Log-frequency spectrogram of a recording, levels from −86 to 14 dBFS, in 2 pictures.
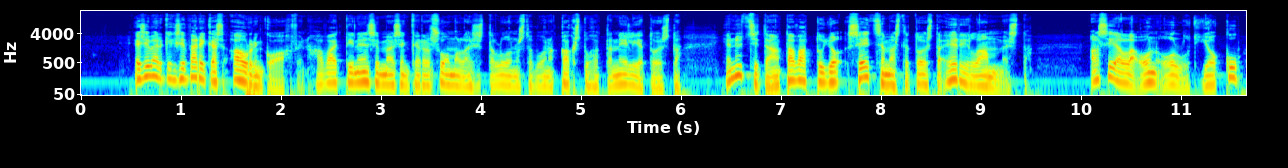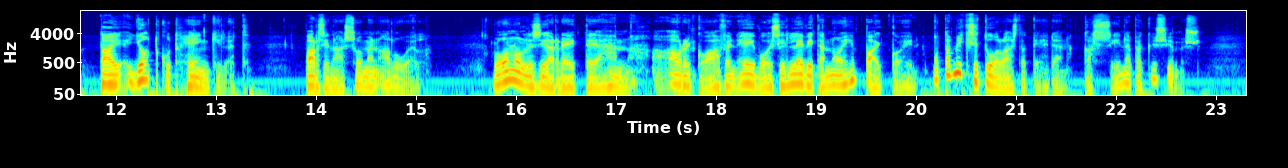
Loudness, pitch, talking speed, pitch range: -21 LUFS, 105 Hz, 115 wpm, 90-120 Hz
